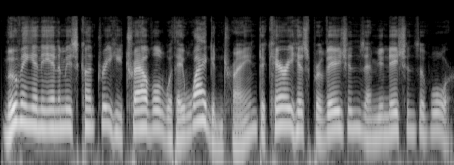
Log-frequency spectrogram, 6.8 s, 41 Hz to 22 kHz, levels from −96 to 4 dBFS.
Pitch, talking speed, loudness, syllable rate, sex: 150 Hz, 165 wpm, -21 LUFS, 4.6 syllables/s, male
